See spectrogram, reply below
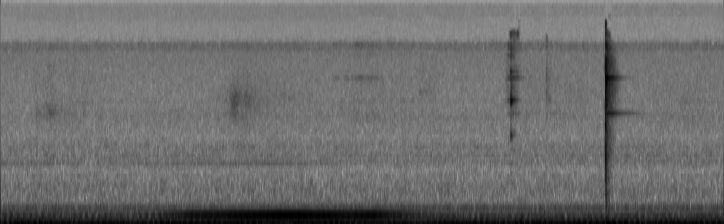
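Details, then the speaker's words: Tuning fork tone in an acted ASMR ear-clinic hearing test: a steady low hum swells and fades over a few seconds, then two light clinks, as the patient, eyes closed, reports when the noise stops and which ear hears it. "Close your eyes. Tell me when the noise stops. Okay. And tell me which ear you hear it."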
